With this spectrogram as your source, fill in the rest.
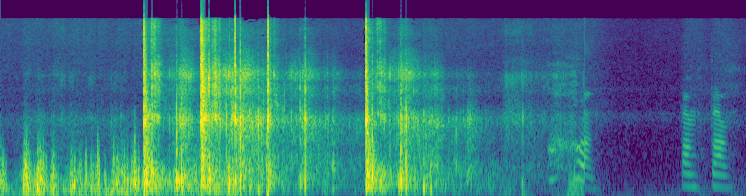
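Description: Firework sparks crackle and pop rapidly.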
